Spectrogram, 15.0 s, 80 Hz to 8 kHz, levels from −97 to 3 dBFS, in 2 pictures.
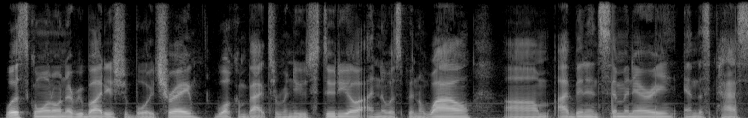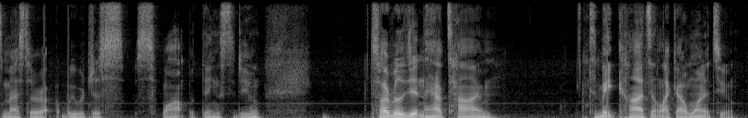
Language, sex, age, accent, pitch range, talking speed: English, male, 20-39, American, 80-95 Hz, 195 wpm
